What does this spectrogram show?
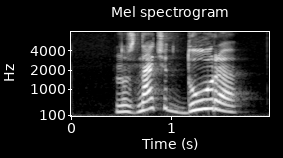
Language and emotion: Russian, angry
